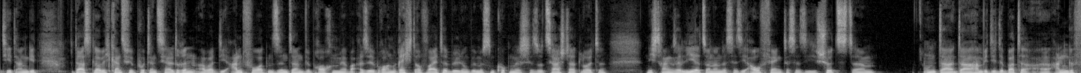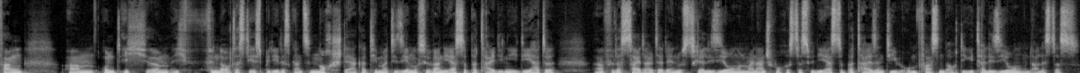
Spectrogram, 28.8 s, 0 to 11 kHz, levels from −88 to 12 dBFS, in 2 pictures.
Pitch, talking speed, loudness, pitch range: 100 Hz, 195 wpm, -16 LUFS, 95-105 Hz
